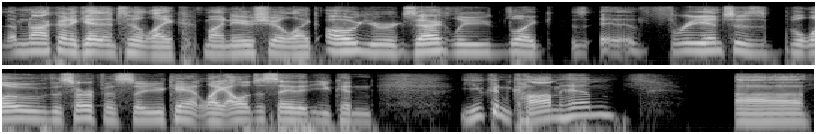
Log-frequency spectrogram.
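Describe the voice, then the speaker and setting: A man working as game master of a tabletop roleplaying game, narrating casually and haltingly, correcting himself as he explains on a headset. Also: medium pitch, a bit bright, clean tone, dry recording, highs cut off.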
